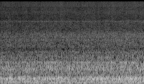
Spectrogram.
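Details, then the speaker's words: Dometic roof A/C installed about six months earlier on a 2005 Travel Supreme RV: steady loud blower roar with dull hum and uneven scraping; loose, off-center blower wheel (squirrel cage) rubbing its plastic housing. "all right so you guys should be able to hear that horrible noise that's the fan rubbing on the plastic here"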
